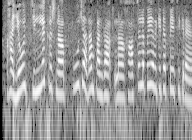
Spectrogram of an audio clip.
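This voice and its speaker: A woman's cartoonish character voice, extremely high in pitch, at a very even loudness. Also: moderate pace. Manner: flustered, stammering.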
